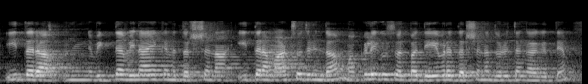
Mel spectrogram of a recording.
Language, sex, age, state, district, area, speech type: Kannada, female, 18-30, Karnataka, Hassan, urban, spontaneous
